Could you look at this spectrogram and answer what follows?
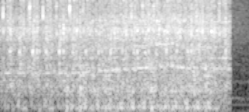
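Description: An embroidery machine stitching back over an earlier row of thread chatters fast and steadily, close up, then stops abruptly near the end, leaving quiet.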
